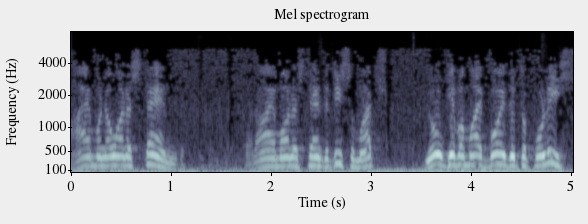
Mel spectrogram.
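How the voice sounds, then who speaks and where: A man's voice: sits high, normal speed, lightly acted. An actor playing an agitated, indignant immigrant father speaking broken English in an old-time radio drama. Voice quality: broken English with foreign-sounding grammar. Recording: muffled, noisy vintage radio recording.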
